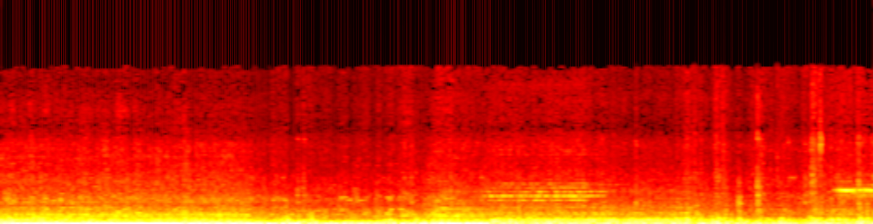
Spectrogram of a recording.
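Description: Auto-rickshaw engine running with road noise, heard from inside the open cab. The steady low engine hum drops away about two and a half seconds in, leaving rougher road noise. Two brief high tones sound, one about five seconds in and one near the end.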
